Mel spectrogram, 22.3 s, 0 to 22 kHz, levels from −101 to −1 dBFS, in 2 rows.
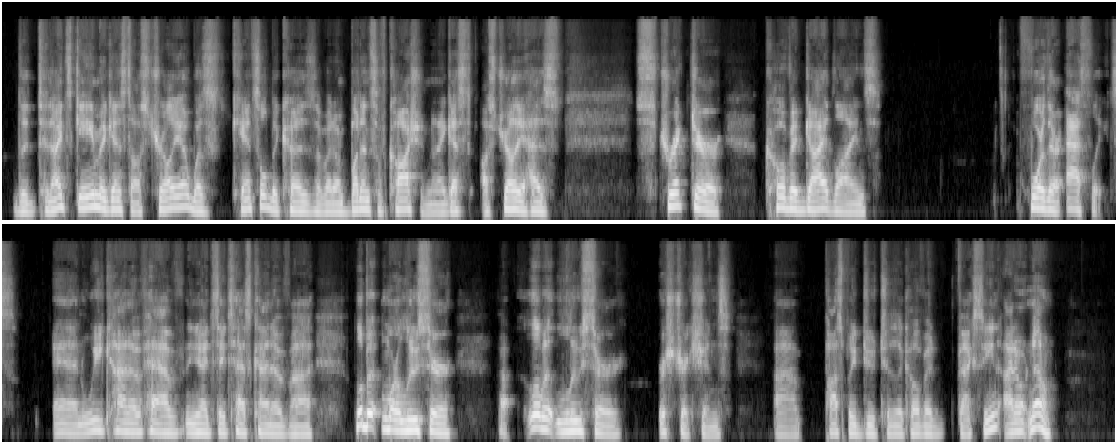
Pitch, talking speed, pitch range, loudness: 130 Hz, 155 wpm, 120-150 Hz, -19 LUFS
